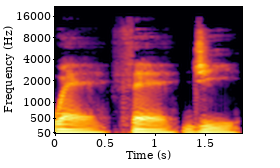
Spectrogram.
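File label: "wetheji", concatenated syllables; Affixing experiment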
